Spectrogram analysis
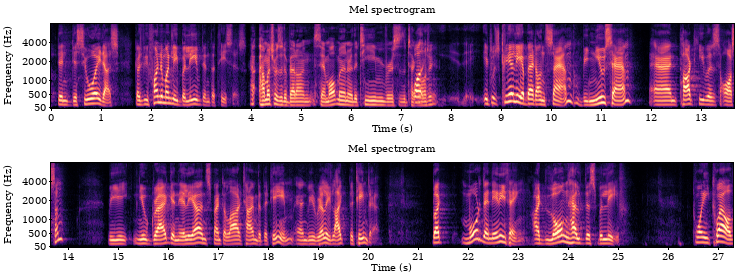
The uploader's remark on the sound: Two conversations from the Cerebral Valley AI Summit. Sat down on stage at the Cerebral Valley AI Summit.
